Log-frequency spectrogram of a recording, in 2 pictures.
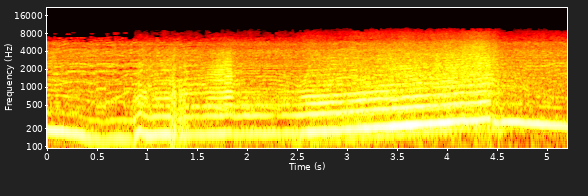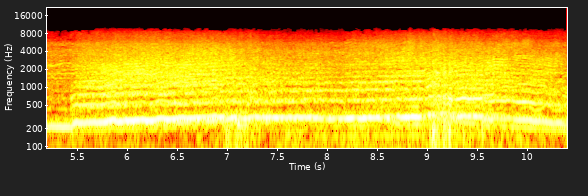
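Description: Race car engine revving hard, its pitch climbing and dropping back sharply several times as the car accelerates, lifts off and accelerates again, then falling away near the end.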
